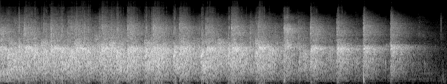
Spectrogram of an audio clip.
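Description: A church congregation claps together during a youth sermon, loud, dense and fairly rhythmic, the claps growing sparser and fading out toward the end.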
